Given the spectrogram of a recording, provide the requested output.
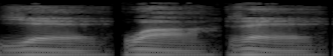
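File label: "yeware", concatenated syllables; Affixing experiment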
